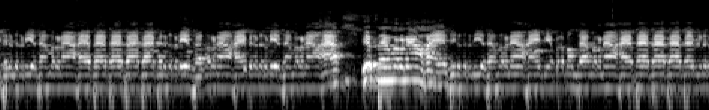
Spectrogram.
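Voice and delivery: usual speaking voice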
